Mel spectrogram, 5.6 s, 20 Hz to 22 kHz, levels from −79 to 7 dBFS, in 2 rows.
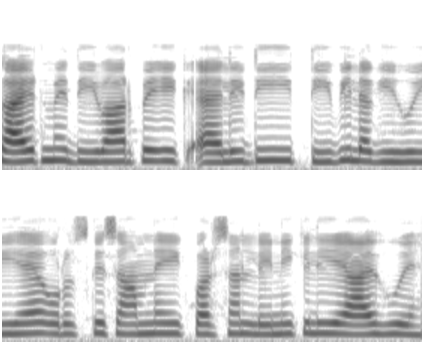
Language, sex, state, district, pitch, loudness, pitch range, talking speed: Hindi, female, Bihar, Begusarai, 235 Hz, -28 LUFS, 230-245 Hz, 225 wpm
